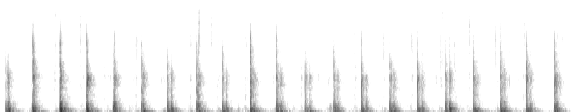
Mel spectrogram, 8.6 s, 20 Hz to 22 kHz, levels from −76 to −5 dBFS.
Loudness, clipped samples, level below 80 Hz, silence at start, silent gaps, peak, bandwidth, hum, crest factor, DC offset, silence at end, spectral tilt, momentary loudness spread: -41 LUFS; under 0.1%; -40 dBFS; 0.1 s; none; -12 dBFS; 16 kHz; none; 26 dB; under 0.1%; 0.15 s; -6.5 dB/octave; 9 LU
